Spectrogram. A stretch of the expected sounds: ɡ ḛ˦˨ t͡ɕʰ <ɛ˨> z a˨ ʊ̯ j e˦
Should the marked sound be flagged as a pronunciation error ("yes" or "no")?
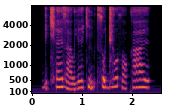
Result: yes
